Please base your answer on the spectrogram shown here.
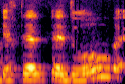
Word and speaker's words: Berthel-Peddle: Fait que dans le fond, comme que Tatiana l'a mentionné, mon nom c'est Jade Bertel-Pédel. Pédel, c'est anglophone, là, fait que c'est weird quand les gens le prononcent.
